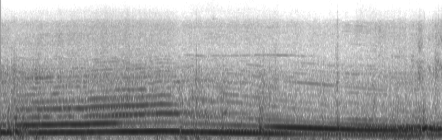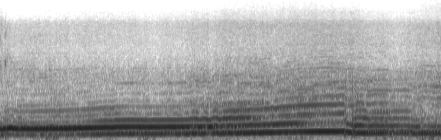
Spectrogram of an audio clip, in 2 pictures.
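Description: A race car engine roars loudly close by, its pitch dropping as the car slows and rising again as it speeds up.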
